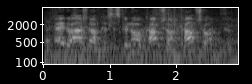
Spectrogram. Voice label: Bauchredender Detective; Boston Strangler

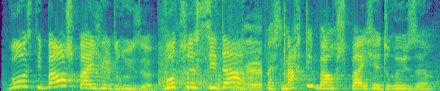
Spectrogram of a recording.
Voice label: Junge Maedchen; Keine Gnade Fuer Dad

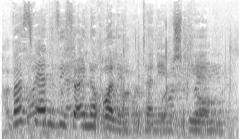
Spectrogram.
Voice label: Reporterin; Succession

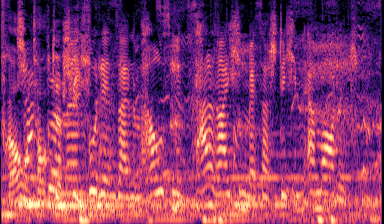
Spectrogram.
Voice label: Nachrichtensprecherin; Truth Be Told

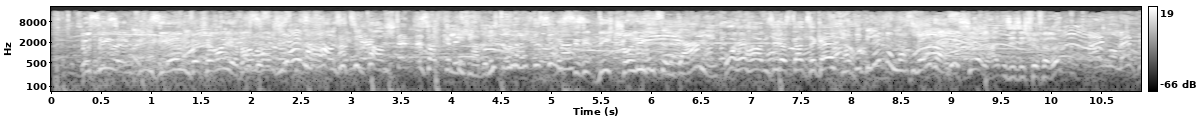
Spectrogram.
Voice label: Reporter

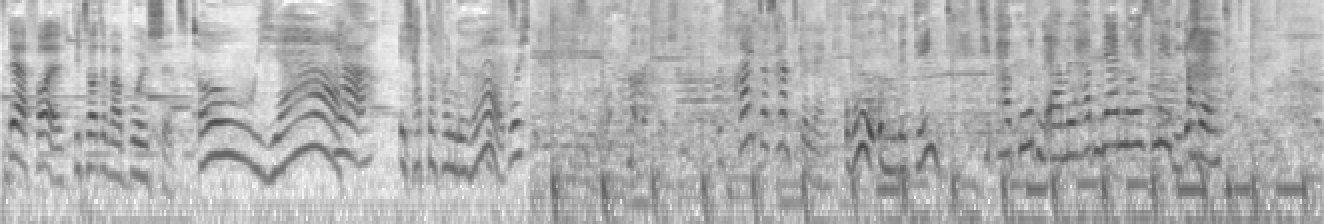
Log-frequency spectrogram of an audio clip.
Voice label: Junge Frau, Stimmproben

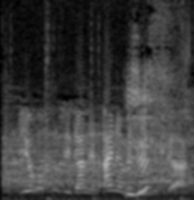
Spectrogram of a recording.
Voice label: Mann Telefon; Winning Time

